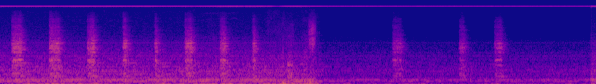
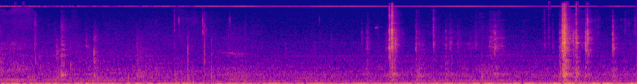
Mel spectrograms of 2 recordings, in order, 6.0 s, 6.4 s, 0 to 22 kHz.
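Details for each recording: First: 35+-year-old Commodore Amiga 1000 floppy drive after cleaning the head with alcohol and oiling the moving parts: crisp, regular clicks and seek ticks about three a second, no grinding. It boots Kickstart and Workbench normally. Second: 35+-year-old Amiga 1000 floppy drive, reinstalled and asked for Kickstart: quiet irregular ticking and clicking as the head seeks without settling, and it fails to boot.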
